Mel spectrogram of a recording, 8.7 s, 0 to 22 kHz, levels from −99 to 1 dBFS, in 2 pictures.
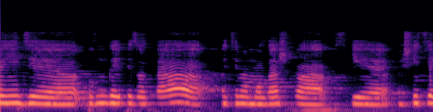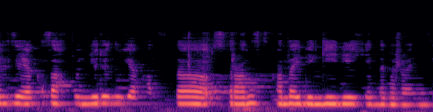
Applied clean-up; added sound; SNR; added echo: classical method WPE with log-MMSE.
